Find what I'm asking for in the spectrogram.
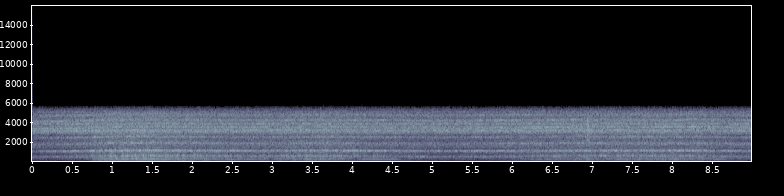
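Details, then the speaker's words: Pendle Steam Boilers 28mm gas boiler burner, inside the flue and just lit and turned up, boiler completely cold (3 degrees, 0 psi, water about a third full): soft steady roar with a faint even hiss, no popping. Normal, quiet burner operation. "You hear a little bit of noise, but believe me, that is silent compared to most."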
